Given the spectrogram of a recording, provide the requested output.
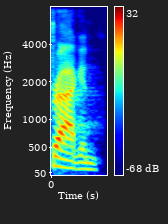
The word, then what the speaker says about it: Dragan: And it's, yes, Dragan, like a dragon.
